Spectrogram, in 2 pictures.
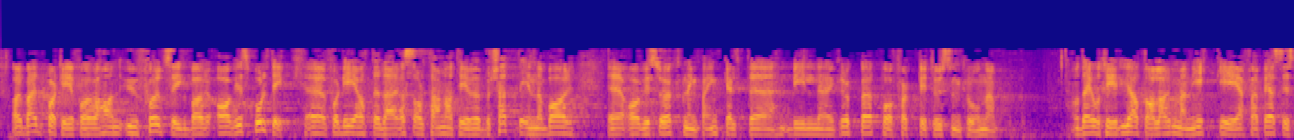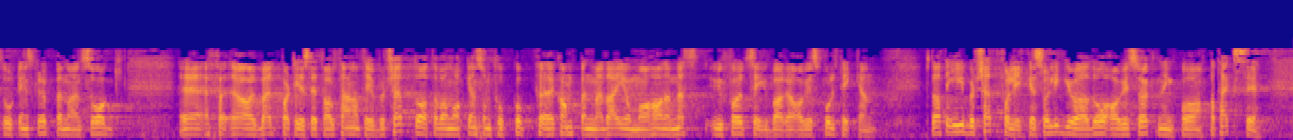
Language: Norwegian Bokmål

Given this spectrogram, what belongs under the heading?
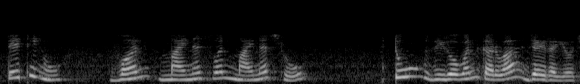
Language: Gujarati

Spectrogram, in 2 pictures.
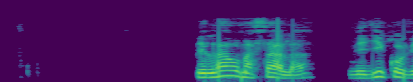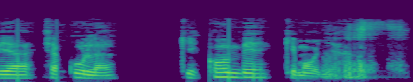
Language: Swahili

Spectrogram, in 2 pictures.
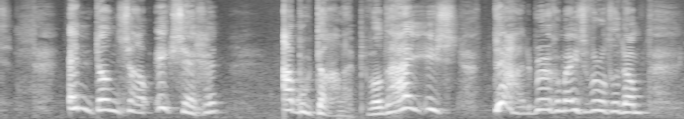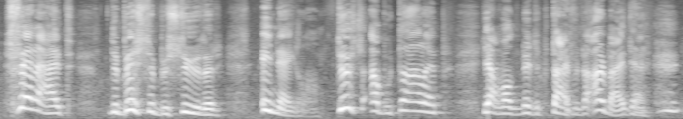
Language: Dutch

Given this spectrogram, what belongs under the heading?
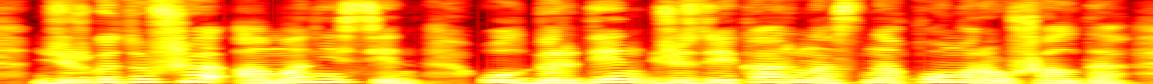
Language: Kazakh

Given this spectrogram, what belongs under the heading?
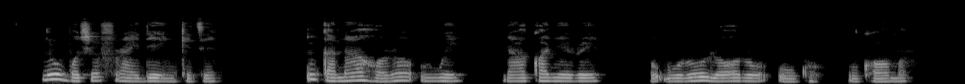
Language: Igbo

